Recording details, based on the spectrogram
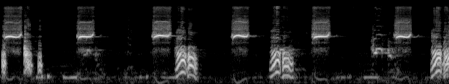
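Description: Grey francolin chicks give high, thin peeps with harsher, falling chirps, repeated in quick bursts about every half second; nothing else is heard.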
